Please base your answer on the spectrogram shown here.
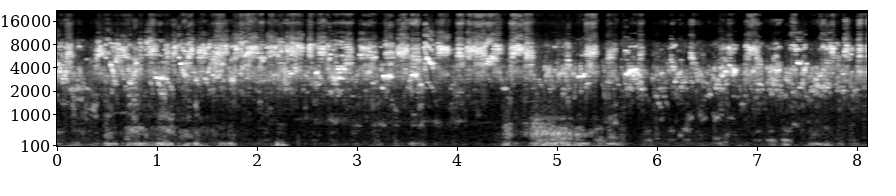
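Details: Several budgerigars keep up steady high chattering and buzzy warbles, with a brief lower murmur partway through and soft low bumps.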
